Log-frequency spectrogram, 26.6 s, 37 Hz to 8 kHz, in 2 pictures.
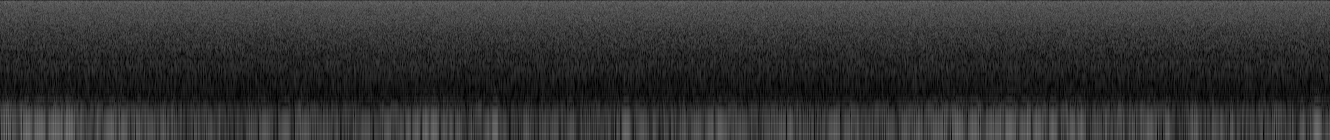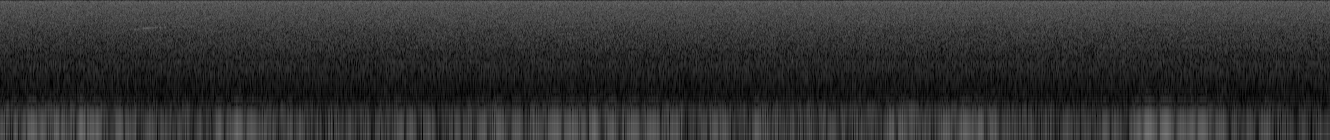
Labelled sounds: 14.6	15.0	killer whale, northern resident, A clan, AA subclan, 2.5 to 2.8 kHz

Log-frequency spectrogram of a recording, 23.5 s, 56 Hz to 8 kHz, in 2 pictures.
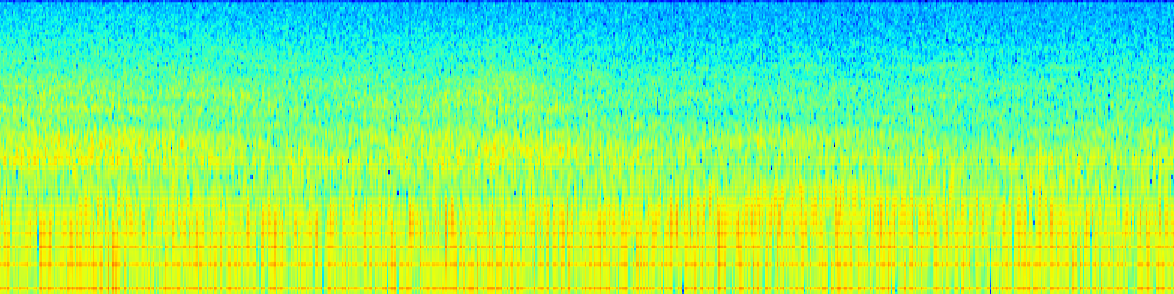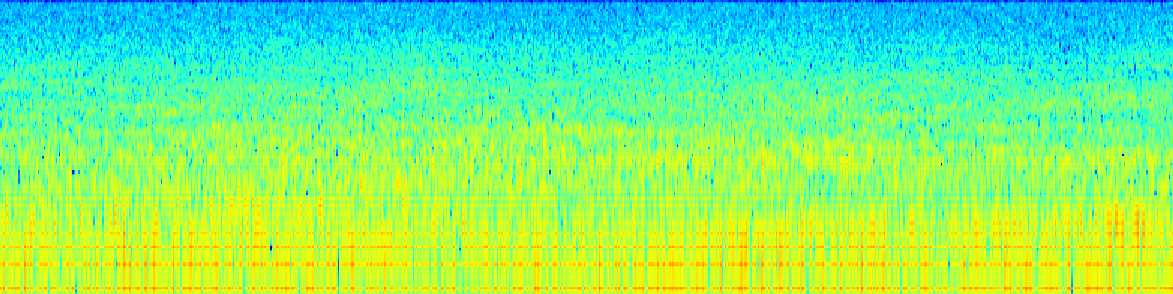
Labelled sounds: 4.9	5.2	vessel noise, 2.2 to 2.3 kHz

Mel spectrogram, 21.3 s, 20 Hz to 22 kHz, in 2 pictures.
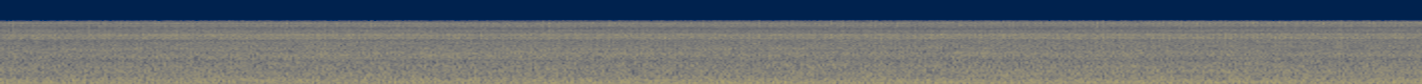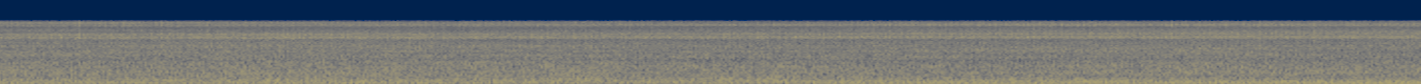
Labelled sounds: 15.9	16.1	vessel noise, 7.5 to 7.7 kHz

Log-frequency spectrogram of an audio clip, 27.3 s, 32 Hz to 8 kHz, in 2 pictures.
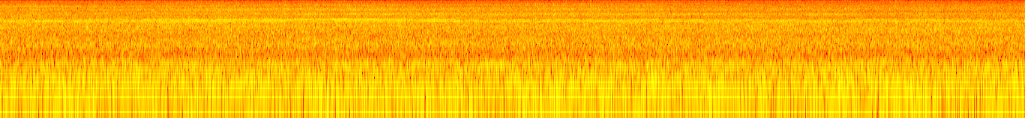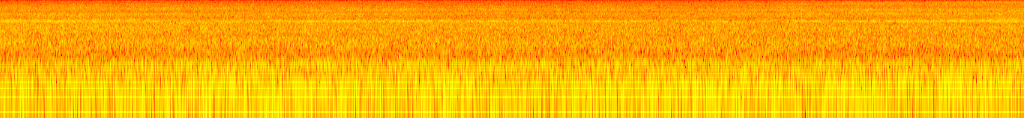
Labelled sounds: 4.4	4.7	vessel noise, 3.2 to 3.3 kHz

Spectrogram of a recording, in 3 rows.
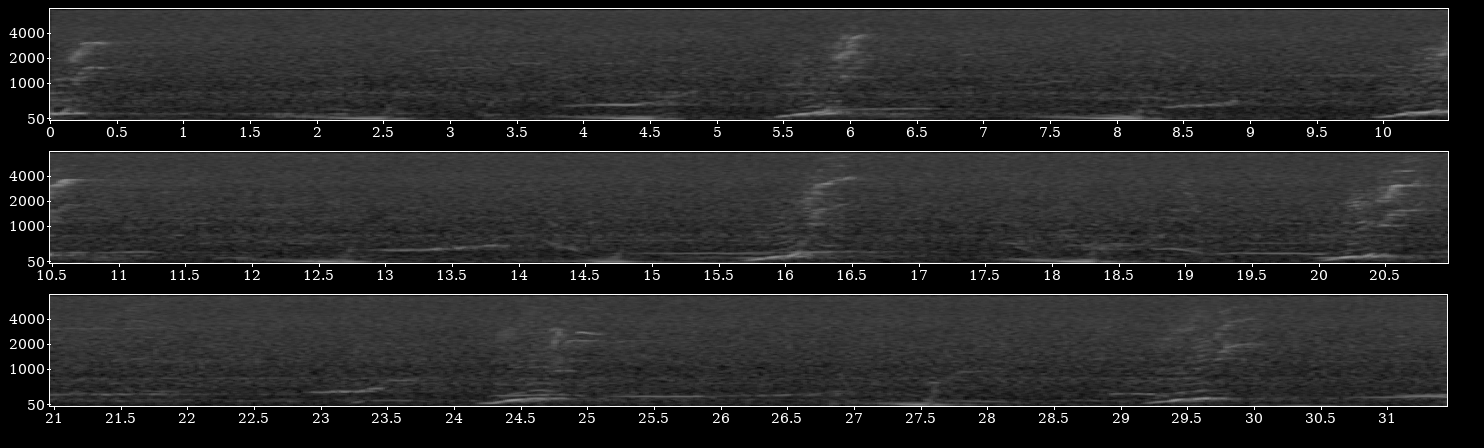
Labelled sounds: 0.0	0.5	humpback whale, 0.96 to 3.3 kHz
3.5	3.7	humpback whale, 1.7 to 1.8 kHz
5.8	6.2	humpback whale, 1.9 to 3.9 kHz
7.4	7.6	humpback whale, 0.96 to 1.1 kHz
10.3	10.8	humpback whale, 1.3 to 3.7 kHz
16.2	16.5	humpback whale, 2.9 to 4.0 kHz
20.3	20.8	humpback whale, 0.96 to 3.3 kHz
24.8	25.1	humpback whale, 2.0 to 2.4 kHz
29.7	30.1	humpback whale, 1.5 to 2.1 kHz

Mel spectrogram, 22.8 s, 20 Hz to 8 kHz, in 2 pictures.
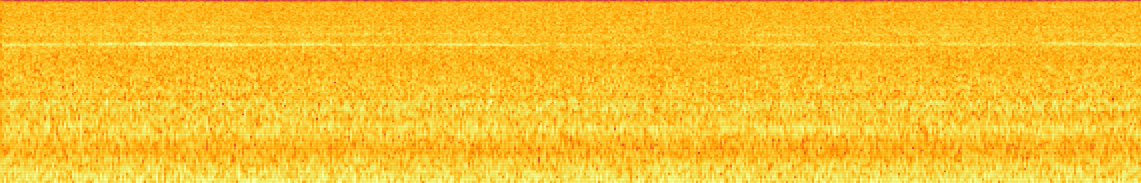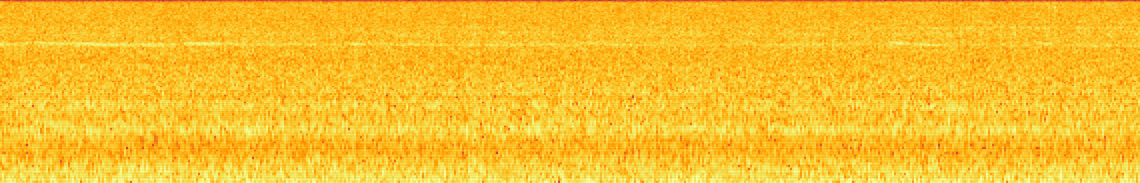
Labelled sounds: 10.4	10.9	vessel noise, 3.8 to 3.9 kHz

